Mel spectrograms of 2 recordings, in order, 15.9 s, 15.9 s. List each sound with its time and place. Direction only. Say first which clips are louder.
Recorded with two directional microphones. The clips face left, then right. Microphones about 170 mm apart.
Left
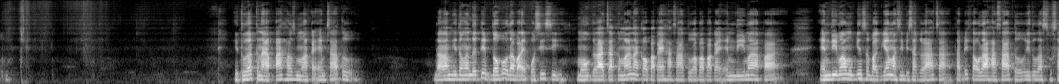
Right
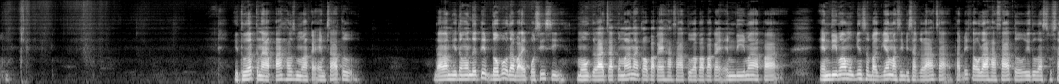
3.3 s speech: right 5 dB; 25° right (ahead or behind)
6.5 s speech: right 4 dB; 25° right (ahead or behind)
